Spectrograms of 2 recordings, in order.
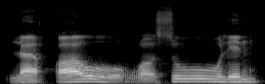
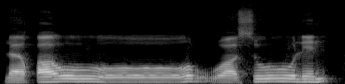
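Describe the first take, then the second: First: The prolonged vowel is held short. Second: The prolonged vowel is held medium length.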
